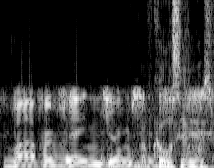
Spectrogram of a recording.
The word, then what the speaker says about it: Waverveen: Did I pronounce any of that correctly, apart from Netherlands? It's Waverveen, James. Of course it is, Waverveen.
